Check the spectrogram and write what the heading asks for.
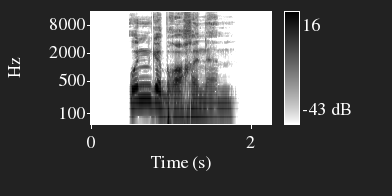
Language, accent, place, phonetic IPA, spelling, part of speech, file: German, Germany, Berlin, [ˈʊnɡəˌbʁɔxənəm], ungebrochenem, adjective, De-ungebrochenem.ogg
- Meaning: strong dative masculine/neuter singular of ungebrochen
